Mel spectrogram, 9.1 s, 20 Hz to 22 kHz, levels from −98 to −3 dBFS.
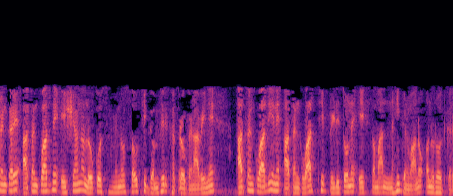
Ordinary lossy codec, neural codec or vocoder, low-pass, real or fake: MP3, 32 kbps; none; 3.6 kHz; real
